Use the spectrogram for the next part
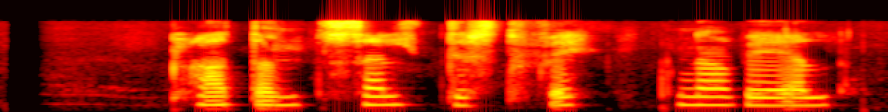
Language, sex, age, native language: Icelandic, female, 8, Icelandic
